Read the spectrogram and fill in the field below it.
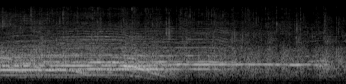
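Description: A church congregation claps during a sermon, a soft wash of applause blended with sustained organ-like musical tones, moderately loud and continuous, with no voices.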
